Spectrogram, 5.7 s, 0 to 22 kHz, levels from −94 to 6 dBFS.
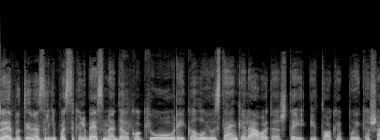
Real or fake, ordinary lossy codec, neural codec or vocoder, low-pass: fake; MP3, 96 kbps; codec, 44.1 kHz, 7.8 kbps, Pupu-Codec; 14.4 kHz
